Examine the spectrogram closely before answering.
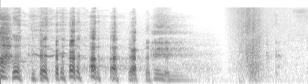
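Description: A middle-aged man laughs heartily up close.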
